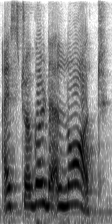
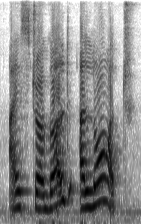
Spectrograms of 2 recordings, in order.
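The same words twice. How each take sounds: First: Said in the usual way. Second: Slow, word-by-word teaching delivery; slow repeat. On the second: Shown as a demonstration. Teacher repeats the English phrase for learners, slowly.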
